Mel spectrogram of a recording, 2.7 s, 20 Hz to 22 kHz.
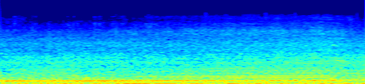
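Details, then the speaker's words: Chevy Cruze turbo on a road test after an upgraded wastegate actuator spring and closed airbox; boost now about 26 psi; deep, even engine rumble pulling under load, noticeably louder with the extra boost, no knocks or rattles; normal. "yeah i hope you guys can hear that on camera but it is it is definitely a little bit louder with the extra boost"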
